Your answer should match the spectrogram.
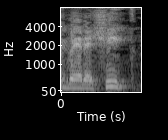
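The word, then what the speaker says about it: בראשית: El Génesis en hebreo se dice Bereshit. Bereshit se dice que la palabra Bereshit quiere decir en el principio. Así comienza, la palabra de Dios comienza en el principio, Bereshit.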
